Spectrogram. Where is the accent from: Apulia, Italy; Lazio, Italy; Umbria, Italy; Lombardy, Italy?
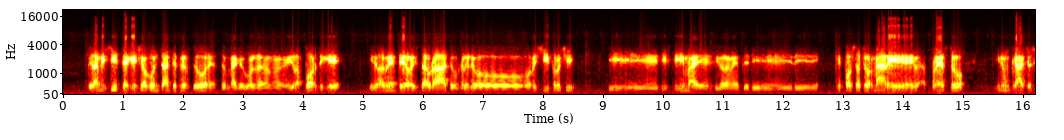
Umbria, Italy; Perugia; Io non sono d'Ancona, sono di Perugia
